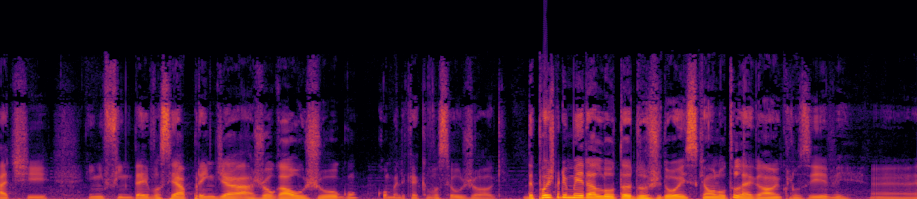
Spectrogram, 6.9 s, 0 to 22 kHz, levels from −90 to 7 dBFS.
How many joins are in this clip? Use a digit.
2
